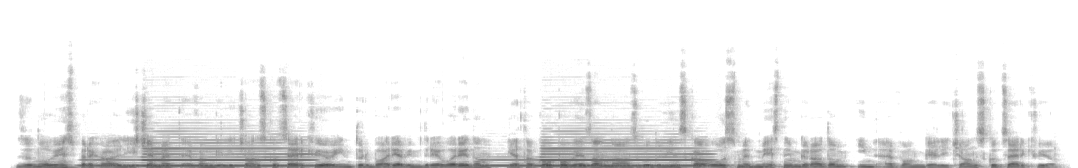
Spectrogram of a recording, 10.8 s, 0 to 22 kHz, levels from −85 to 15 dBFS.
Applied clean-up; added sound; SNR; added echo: none; Wind instrument, woodwind instrument; 1 dB; none.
